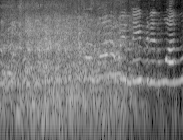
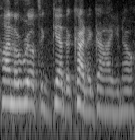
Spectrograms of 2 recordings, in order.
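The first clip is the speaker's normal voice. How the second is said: low swaggering guy voice; imitating Jack; 11 semitones lower than usual. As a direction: brag in a lowered dude voice. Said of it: "Why don't you be Jack and show us?".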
